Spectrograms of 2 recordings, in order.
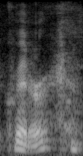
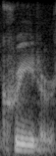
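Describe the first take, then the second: First: The first vowel sounds short, like in 'it'. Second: The first vowel sounds long, like in 'eat'.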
